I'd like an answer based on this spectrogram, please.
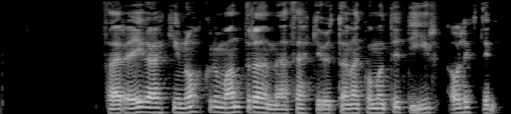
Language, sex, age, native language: Icelandic, male, 40-49, Icelandic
